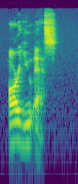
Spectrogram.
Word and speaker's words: Arcturus: I was just going to say Arcturus. It's like Arctic, but instead of the end of it, it's Urus.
